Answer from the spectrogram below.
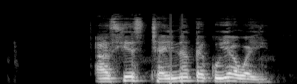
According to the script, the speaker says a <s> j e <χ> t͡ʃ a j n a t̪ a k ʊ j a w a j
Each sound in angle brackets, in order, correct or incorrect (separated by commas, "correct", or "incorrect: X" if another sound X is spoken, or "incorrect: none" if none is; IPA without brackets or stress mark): correct, incorrect: s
